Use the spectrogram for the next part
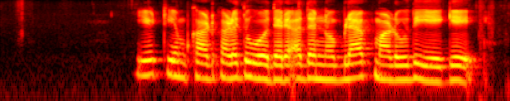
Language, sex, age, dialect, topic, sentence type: Kannada, female, 25-30, Coastal/Dakshin, banking, question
